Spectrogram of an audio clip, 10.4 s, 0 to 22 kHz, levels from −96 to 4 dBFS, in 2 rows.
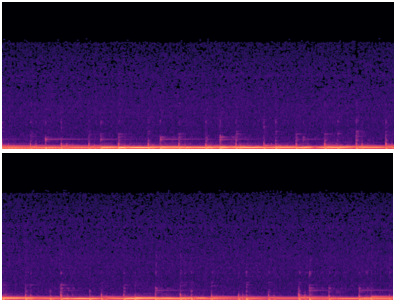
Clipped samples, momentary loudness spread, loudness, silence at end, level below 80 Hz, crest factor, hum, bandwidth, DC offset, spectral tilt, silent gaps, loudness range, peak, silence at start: under 0.1%; 11 LU; -20 LUFS; 0 s; -40 dBFS; 12 dB; none; 2.4 kHz; under 0.1%; -10 dB/octave; none; 5 LU; -6 dBFS; 0 s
